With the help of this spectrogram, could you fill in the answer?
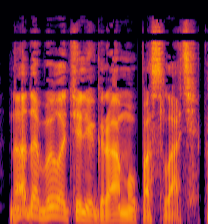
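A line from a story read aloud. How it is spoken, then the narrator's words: Grumbling. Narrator (Russian): проворчал Тараканов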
